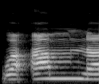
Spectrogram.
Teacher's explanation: अलिफ मद्दा को एक अलिफ की मिकदार में खींच कर अदा करेंगे। व अमना यहाँ हम वक़फ़ करेंगे तो दो ज़बर की तनवीन में से एक ज़बर हटा देंगे और एक ज़बर के साथ अलिफ मद्दा में बदल कर पढ़ेंगे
